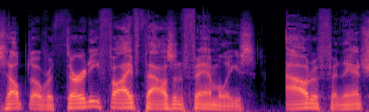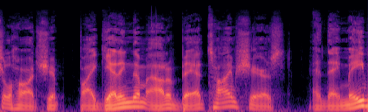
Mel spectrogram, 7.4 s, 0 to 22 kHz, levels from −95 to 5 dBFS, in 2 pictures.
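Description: No technical faults are audible.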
